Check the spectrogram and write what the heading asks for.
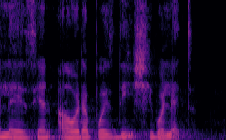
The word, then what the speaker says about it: Shibolet: eran fácilmente identificados porque para ellos era difícil pronunciar la H entonces en lugar de decir shibolet decían zolet y hay historias de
